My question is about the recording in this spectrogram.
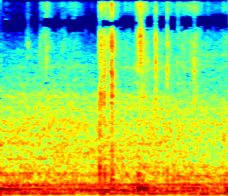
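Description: Tarot cards being handled and set down on a cloth: a few faint, short taps and clicks, mostly in the second half, over a low room hum.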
